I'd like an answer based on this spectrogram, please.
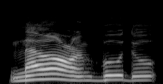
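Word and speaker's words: نعبد: শুধু উচ্চারণ ওকে তারপরে নুন আইন জবর না পেশ দাল পেশ দু নাবুদু নাবুদু ইয়াকা নাবুদু অনেকে বলে নাবুদু তাহলে কি ভুল হবে না এটা ভুল হয়ে যাবে এটা আমাদের খেয়াল রাখতে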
